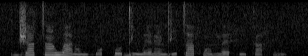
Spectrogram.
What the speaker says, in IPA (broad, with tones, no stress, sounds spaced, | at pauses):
d͡ʒ a˦ t ã˦ w a˦˨ ɾ ɔ̃˨ ɡ͡b ɔ˨˦ k͡p o˦ d i˦˨ w ɛ˨˦ ɾ ɛ̃˦˨ d i˨˦ t a˦ f ɔ̃˧ m ɛ˦ h ĩ˧ k a˧ h ĩ˨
